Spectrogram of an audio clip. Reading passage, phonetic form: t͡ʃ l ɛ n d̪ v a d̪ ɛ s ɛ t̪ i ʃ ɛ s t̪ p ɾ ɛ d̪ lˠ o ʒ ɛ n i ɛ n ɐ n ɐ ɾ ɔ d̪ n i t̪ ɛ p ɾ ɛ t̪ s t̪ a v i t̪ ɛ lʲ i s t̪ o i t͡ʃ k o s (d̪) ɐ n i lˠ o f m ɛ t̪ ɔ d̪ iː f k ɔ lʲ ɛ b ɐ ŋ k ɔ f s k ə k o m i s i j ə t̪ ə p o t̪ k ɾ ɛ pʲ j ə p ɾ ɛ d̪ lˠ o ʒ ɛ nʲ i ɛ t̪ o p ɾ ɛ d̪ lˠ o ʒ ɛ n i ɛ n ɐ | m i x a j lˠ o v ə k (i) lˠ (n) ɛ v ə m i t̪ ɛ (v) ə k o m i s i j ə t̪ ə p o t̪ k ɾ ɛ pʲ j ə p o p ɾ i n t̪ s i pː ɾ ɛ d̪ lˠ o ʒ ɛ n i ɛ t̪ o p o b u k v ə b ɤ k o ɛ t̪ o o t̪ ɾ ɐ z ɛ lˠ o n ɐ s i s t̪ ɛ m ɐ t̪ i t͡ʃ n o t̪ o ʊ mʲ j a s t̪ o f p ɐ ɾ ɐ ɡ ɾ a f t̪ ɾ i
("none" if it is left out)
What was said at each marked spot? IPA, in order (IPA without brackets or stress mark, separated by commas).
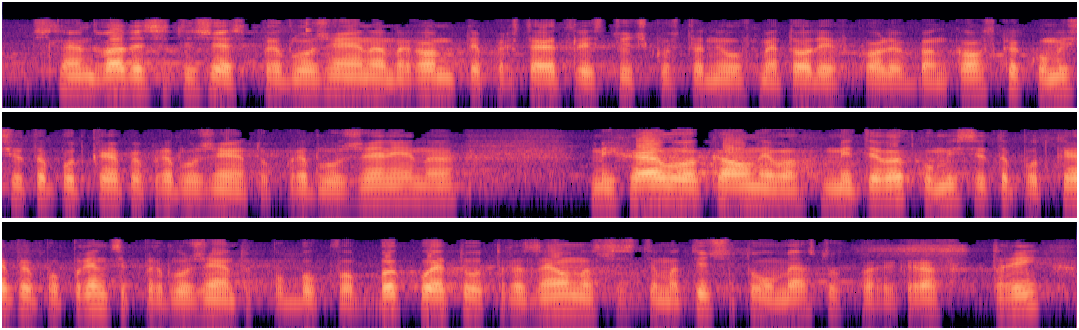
t̪, a, n, v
